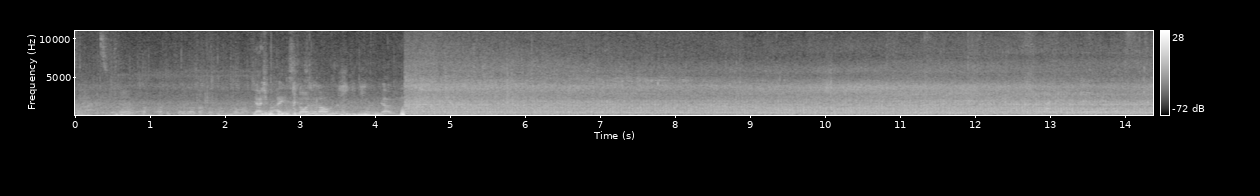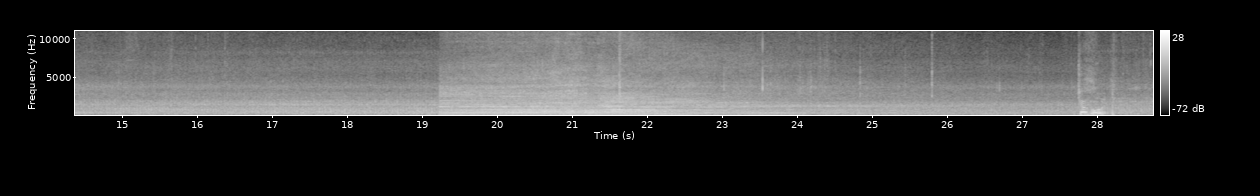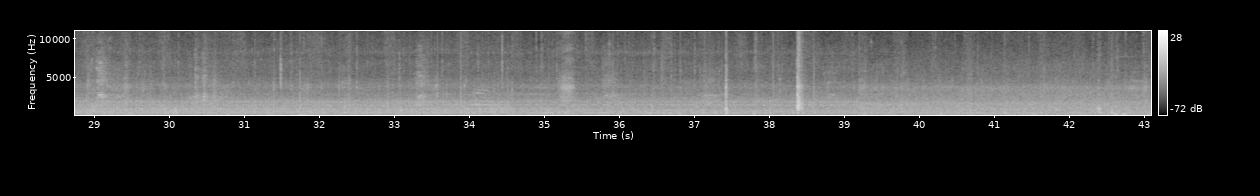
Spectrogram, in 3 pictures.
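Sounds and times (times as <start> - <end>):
road traffic noise: 0.0 - 43.0
vehicle passing close by: 19.2 - 26.1.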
